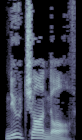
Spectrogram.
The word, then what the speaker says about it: Nuu-chah-nulth: revived in recent decades topic knew you Chernov the newer John Dolph pronounced new and you or approximately new John Dolph are indigenous peoples in Canada their traditional home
